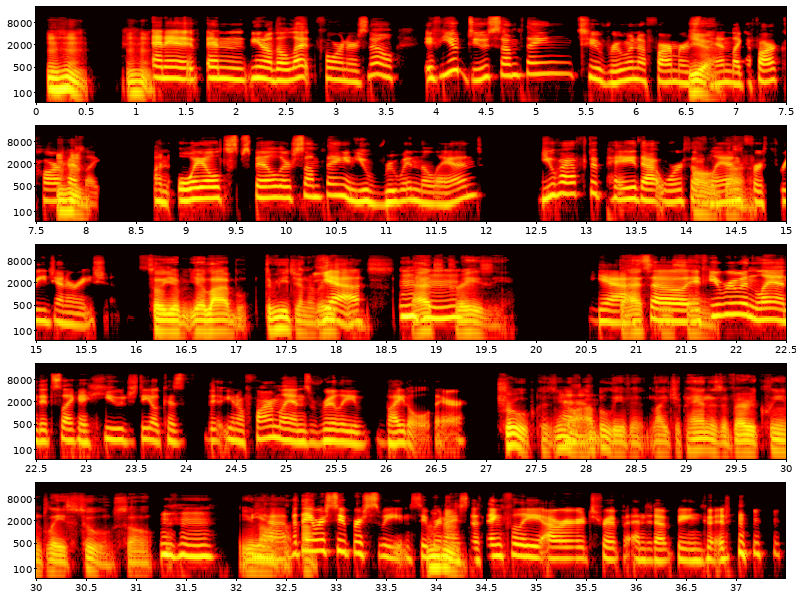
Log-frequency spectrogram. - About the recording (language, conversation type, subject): English, unstructured, Have you ever gotten lost in a foreign city, and what happened?
- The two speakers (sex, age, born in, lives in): female, 30-34, United States, United States; male, 30-34, United States, United States
- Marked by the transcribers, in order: tapping; chuckle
